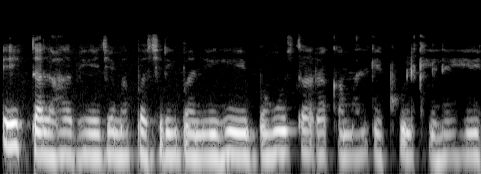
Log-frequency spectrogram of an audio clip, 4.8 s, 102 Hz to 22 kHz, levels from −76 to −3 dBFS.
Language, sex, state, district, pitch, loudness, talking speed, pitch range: Chhattisgarhi, female, Chhattisgarh, Raigarh, 180 Hz, -16 LUFS, 175 wpm, 175-185 Hz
